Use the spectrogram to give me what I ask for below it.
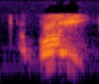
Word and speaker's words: Bowie: Bowie. Bowie, it's interesting. It's like Boy with an E. Boy with an E, Boy E.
